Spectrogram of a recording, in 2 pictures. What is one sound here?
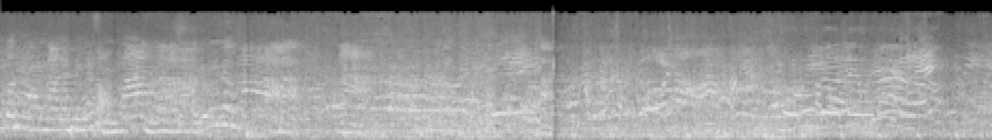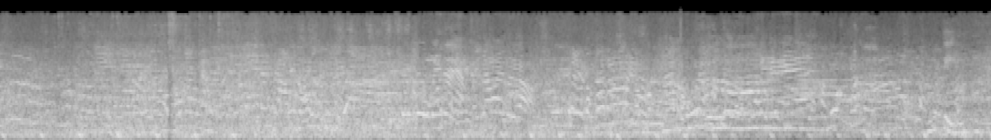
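A crowd of young women chatters and shrieks excitedly close by.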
